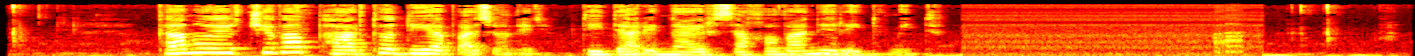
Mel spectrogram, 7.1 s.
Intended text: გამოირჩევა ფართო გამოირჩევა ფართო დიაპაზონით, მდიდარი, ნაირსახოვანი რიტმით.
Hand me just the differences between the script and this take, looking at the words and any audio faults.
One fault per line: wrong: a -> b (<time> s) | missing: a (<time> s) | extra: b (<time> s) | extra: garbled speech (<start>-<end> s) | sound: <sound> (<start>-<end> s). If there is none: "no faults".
missing: გამოირჩევა ფართო (2.0 s)
sound: laugh (6.1-6.2 s)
